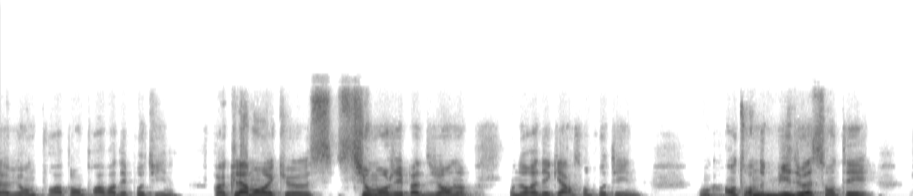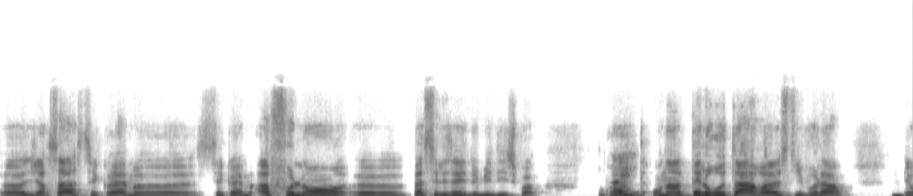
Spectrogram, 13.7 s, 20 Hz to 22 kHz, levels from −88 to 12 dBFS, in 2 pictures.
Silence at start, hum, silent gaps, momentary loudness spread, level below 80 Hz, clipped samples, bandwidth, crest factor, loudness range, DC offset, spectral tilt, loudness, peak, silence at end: 0 s; none; none; 13 LU; -64 dBFS; under 0.1%; 12.5 kHz; 20 dB; 2 LU; under 0.1%; -6 dB/octave; -21 LUFS; -2 dBFS; 0 s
